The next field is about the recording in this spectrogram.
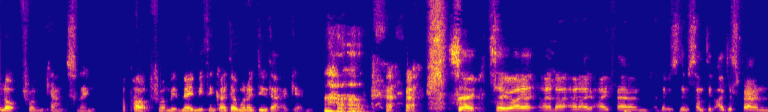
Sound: laughs

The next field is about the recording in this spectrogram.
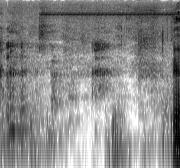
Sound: laughter

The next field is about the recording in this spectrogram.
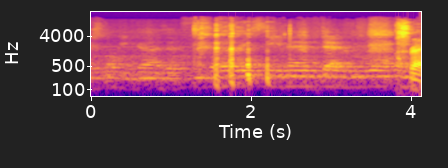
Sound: chuckling

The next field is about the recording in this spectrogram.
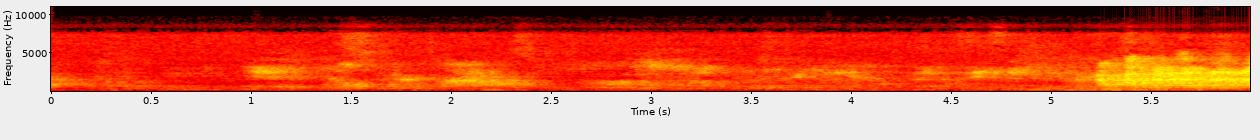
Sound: people chattering distantly continues

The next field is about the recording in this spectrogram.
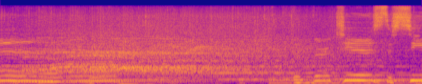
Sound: audience cheering and applauding

